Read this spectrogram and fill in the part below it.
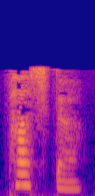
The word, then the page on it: pasta: ‘pæstə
